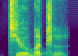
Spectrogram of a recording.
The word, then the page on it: tubercle: Indian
